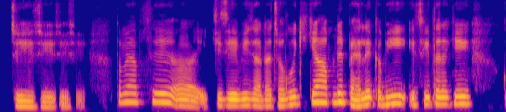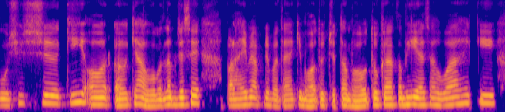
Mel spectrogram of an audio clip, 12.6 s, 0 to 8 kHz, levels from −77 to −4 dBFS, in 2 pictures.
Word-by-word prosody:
जी, 105 -3 0
जी, 95 -1 -4
जी, - - -6
जी, - - -13 0.4
तो 175 - -6
मैं 185 0 -1
आपसे 185 +2 -5 0.2
अ, - - 0 0.3
एक - - -8
चीज़ 125 0 -2
ये 120 - +6
भी 125 +2 +1
जानना 115 -2 0
चाहूँगा 120 +4 0
कि - - -13
क्या 185 0 +5
आपने 180 +1 +2
पहले 125 +4 +4
कभी 140 +1 0 0.3
इसी 145 +2 -1
तरह 145 -1 +3
की 150 +1 +2 0.4
कोशिश 130 +6 -5 0.3
की 180 +2 0
और 140 -4 +1
अ, 125 0 +3
क्या 150 +1 +1
हुआ? 110 -4 +2
मतलब 135 +2 +1
जैसे 140 +4 +2 0.3
पढ़ाई 125 +2 0
में 145 - 0
आपने 135 -1 -3
बताया 115 -1 -2
कि 125 - -3
बहुत 115 -1 0
उच्चतम 120 0 -1
हो, 110 +2 +3
तो 130 - +3
क्या 135 +1 +2
कभी 140 +2 +3
ऐसा 130 +1 -2
हुआ 130 +2 +1
है 160 +2 -2
कि 165 -1 0
135 Hz, 215 wpm, -22 LUFS, 120-150 Hz, 0.4 s, ये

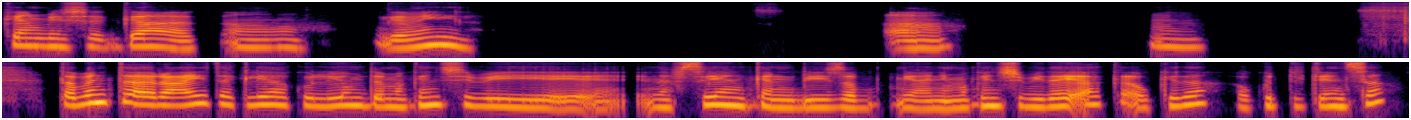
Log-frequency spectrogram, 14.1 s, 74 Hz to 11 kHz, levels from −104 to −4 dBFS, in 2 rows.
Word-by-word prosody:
كان 225 -2 -2
بيشجعك 205 -3 -1
آه، 195 -1 -9 0.4
جميل. 215 +3 -1 2.1
آه. 180 +2 -5 1.0
إمم. 200 -2 -10 1.3
طب، 235 -1 +3
أنت 305 +3 +4
رعايتك 250 -1 +6
ليها 250 -1 0
كل 225 -1 -6
يوم 235 +1 0
ده 215 - -1
ما 205 0 -3
كانش 245 +3 -1
بي 195 -6 -1
نفسيًا 235 +4 0
كان 195 -4 -1
بيز 190 0 0 0.2
يعني 175 -1 -2
ما 185 - -3
كانش 225 +2 +1
بيضايقك 210 +4 +3
أو 190 - -1
كده؟ 240 +8 -2 0.2
أو 190 - -8
كنت 220 +2 -9
بتنسى؟ 215 +8 -1
215 Hz, 120 wpm, -25 LUFS, 195-235 Hz, 2.1 s, رعايتك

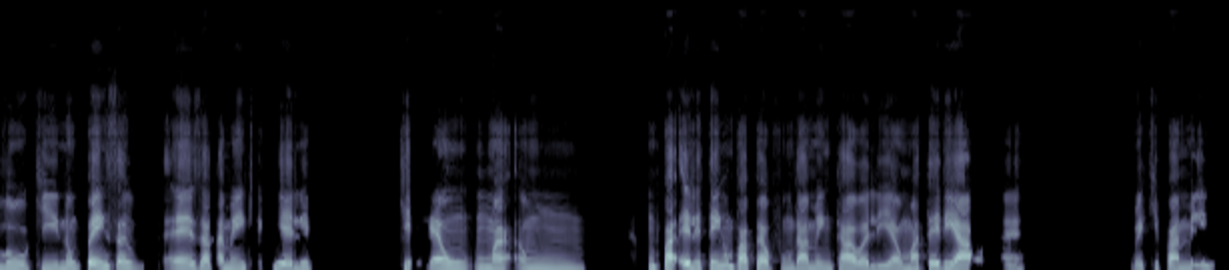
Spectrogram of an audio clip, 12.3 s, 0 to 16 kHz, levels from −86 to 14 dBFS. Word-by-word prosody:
look. 225 -4 -3
Não 250 +4 -2
pensa, 275 +1 +3 0.3
eh, 220 +1 +1
exatamente 235 0 -1 0.2
que 250 -2 -3
ele 235 +2 0 0.9
que 265 - -5 0.2
ele 255 - -2
é 250 - +5
um 265 0 0
um 250 -1 -1
é 250 +1 +1
um 225 -3 -5 0.7
um 270 - -1
pa 295 0 +7
ele 260 +4 +5
tem 290 +2 0
um 305 - 0
papel 230 -5 +3
fundamental, 195 -3 0
ali, 175 0 -2
é 175 0 +1
um - - -5
material, 225 0 +3 0.3
né? 170 +3 -8 1.1
O - - -15
equipamento. 200 -5 -4
230 Hz, 135 wpm, -22 LUFS, 205-255 Hz, 1.1 s, pa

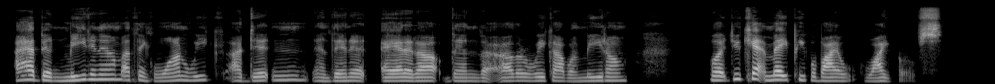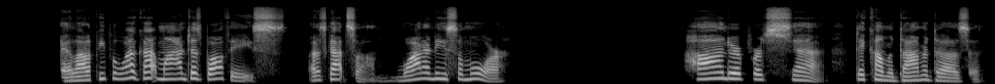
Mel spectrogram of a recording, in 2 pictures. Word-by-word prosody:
I 190 - 0
had 215 -1 +5
been 175 -4 -2
meeting 225 +5 0
'em, 230 -1 -1
I - - +2
think 195 -5 -8
one 175 +5 -3
week 200 +3 -9
I - - -3
didn't, 200 +5 -6
and 160 -2 -10
then 170 0 -2
it 170 -1 -3
added 165 0 +2
up, 165 0 +2
then 160 +1 -8
the 155 - -5
other 165 +1 -3
week 170 +1 -6
I 165 -1 +1
would 150 -1 -9
meet 165 +3 -4
'em, 180 +1 -4 0.8
but 195 +2 +1
you 245 - 0
can't 240 -6 +5
make 210 -1 +4
people 195 -3 -6
buy 165 -1 +3 0.2
wipers. 150 -1 +1 1.1
A 160 +1 -1
lot 190 +2 +4
of 205 - -7
people, 265 0 -5
"Well, 280 - +1
I - - -1
got 285 +2 +2
mine, 245 +1 +1
I - - 0
just 270 -1 +1
bought 255 +2 +2
these, 175 -4 +3 0.2
I - - -2
just 200 +2 -2
got 235 0 +2
some, 150 0 -1
why 185 +8 +3
do 270 - 0
I - - +2
need 260 -1 -2
some 245 -1 +4
more?" 250 +1 -4 1.8
100%. 245 -7 +3 0.3
They 230 -1 -2
come 220 -4 +1
a 180 - -5
dime 190 +3 +1
a 220 - -4
dozen. 155 - 0
190 Hz, 180 wpm, -24 LUFS, 165-230 Hz, 1.8 s, had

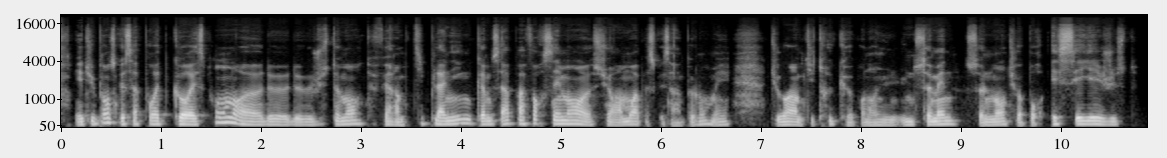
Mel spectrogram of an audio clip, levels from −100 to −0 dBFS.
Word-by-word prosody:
et 100 - +2
tu 110 +2 -2
penses 160 +4 0
que 110 - +2
ça 110 -1 -1
pourrait 110 0 +1
te 110 - -14
correspondre, 140 - +4
heu, 100 -2 +2
de 100 -1 0
de 95 -1 -2
justement 115 +4 -1
te - - -23
faire 105 -3 -2
un 90 - -1
petit 95 +5 -14
planning 120 +4 +2
comme 110 -1 +1
ça, 125 +2 0
pas 125 -1 0
forcément, 120 -4 +2
heu, - - -2
sur 95 -2 -4
1 85 - +1
mois 105 0 +2
parce - - -8
que - - -16
c'est - - -7
un 80 - -8
peu - - -5
long, 110 +2 -4
mais 100 +3 -5 0.4
tu - - -4
vois 100 +1 +5
un 95 - +2
petit - - -11
truc 105 -4 -9
heu, 85 - -4
pendant 90 +2 -5
u 90 0 -3
une 95 +2 -1
semaine 110 +2 +3
seulement 100 +1 0
tu - - -11
vois? - - -3
Pour - - -5
essayer, 115 -1 +4
juste? 105 0 -6
110 Hz, 265 wpm, -22 LUFS, 100-115 Hz, 0.4 s, vois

